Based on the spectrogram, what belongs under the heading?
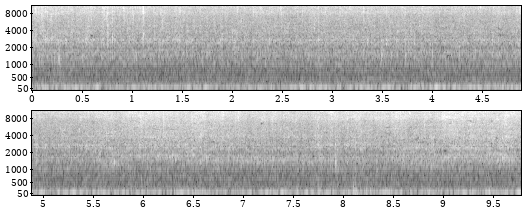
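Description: Chicken pieces and onions sizzling in oil in a wok, with an occasional scrape of a wooden spoon, over a steady low machine hum.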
